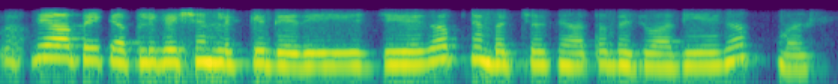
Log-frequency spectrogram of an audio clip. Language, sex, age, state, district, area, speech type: Hindi, female, 18-30, Madhya Pradesh, Gwalior, rural, conversation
